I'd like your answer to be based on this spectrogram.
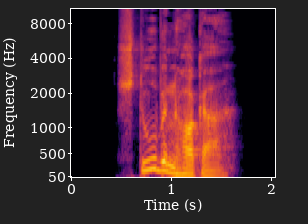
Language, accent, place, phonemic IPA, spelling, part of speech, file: German, Germany, Berlin, /ˈʃtuːbn̩ˌhɔkɐ/, Stubenhocker, noun, De-Stubenhocker.ogg
- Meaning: couch potato, homebody, stay at home (a person who prefers to remain at home, rather than participate in social events)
